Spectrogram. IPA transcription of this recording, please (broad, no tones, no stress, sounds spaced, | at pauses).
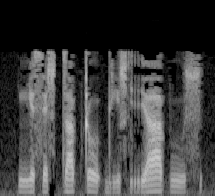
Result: ɲ ɛ s ɛ ɬ t a p ʈ oː ʔ d̪ iː ɬ rʲ aː p u s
